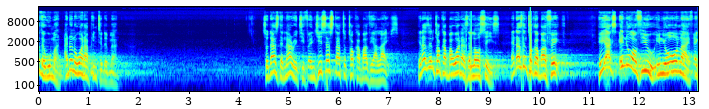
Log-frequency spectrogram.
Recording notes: Sermon preached at CBC Shiashie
